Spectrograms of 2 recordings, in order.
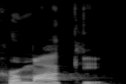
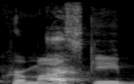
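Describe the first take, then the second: First: No s sound is pronounced before the k. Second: An s sound is pronounced before the k. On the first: This is how the player himself says it. "he actually doesn't really fully pronounce the S" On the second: This is how the game announcers say it. "that's how the announcers say it on the game"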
